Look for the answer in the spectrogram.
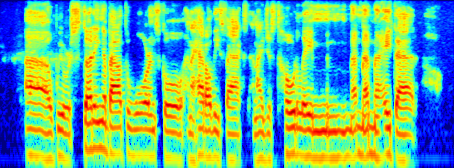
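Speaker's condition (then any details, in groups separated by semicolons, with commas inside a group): Stuttering; onset around age 2.5, fall with traumatic brain injury then, grandfather and daughter stutter, likely genetic, hypnotherapy tried; no longer hides stutter, not trying to avoid stuttering, stuttering more or more aware lately, sober; stutters every time talking, hard ordering in restaurants, phone calls, strangers, alcohol seemed to lessen stutter; prolonged sounds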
